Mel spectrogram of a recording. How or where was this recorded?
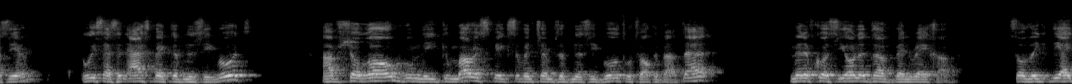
video call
